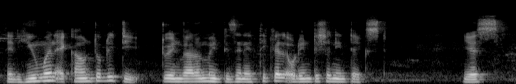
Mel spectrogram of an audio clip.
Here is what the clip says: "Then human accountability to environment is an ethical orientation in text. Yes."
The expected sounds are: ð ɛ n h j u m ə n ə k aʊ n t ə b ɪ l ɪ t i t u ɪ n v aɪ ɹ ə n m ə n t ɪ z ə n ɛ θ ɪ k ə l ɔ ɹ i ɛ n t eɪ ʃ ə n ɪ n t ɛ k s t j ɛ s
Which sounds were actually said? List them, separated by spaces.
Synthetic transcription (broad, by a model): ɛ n h j u m ə n ə k aʊ n t ə b ɪ l ɪ t i t u ɪ n v aɪ ɹ ə n m ə n t ɪ z ə n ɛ t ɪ k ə l ɔ ɹ i ɛ n t eɪ ʃ ə n ɪ n t ɛ k s t j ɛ s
